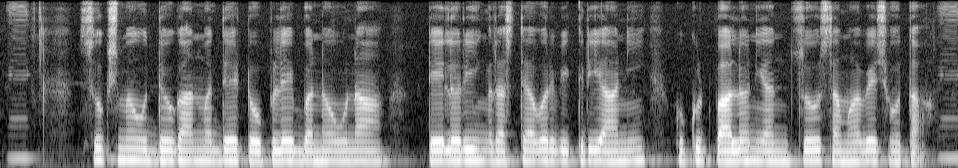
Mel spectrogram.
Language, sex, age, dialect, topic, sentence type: Marathi, male, 46-50, Southern Konkan, banking, statement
